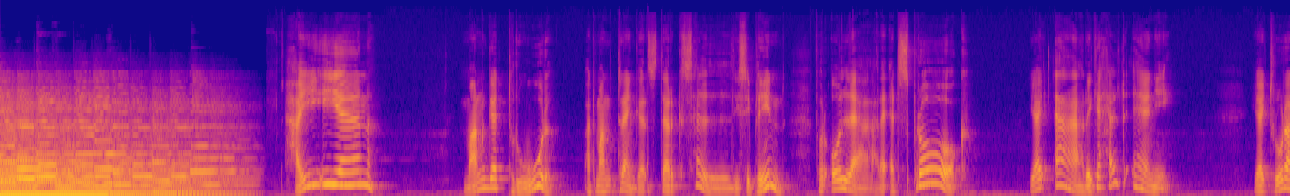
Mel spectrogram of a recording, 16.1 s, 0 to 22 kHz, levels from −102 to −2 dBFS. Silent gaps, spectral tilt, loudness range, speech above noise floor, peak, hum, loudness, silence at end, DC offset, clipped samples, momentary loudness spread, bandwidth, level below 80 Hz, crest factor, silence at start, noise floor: none; -6.5 dB/octave; 7 LU; 33 dB; -6 dBFS; none; -26 LUFS; 0 s; under 0.1%; under 0.1%; 17 LU; 11 kHz; -30 dBFS; 20 dB; 0 s; -61 dBFS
